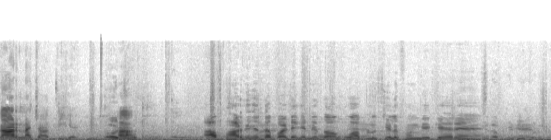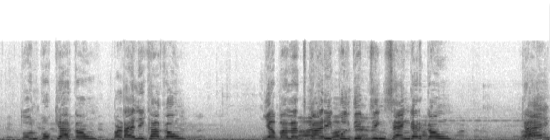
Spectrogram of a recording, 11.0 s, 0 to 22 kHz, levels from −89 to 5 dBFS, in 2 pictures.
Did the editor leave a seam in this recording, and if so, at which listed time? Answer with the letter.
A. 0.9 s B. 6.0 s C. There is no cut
C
